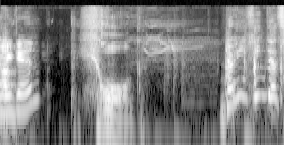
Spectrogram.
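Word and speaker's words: Joerg: Hwag. Whack. Whack. Whack. I've got to get my pronunciations ready for Eurovision. I'm going with a soft J, like an H.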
